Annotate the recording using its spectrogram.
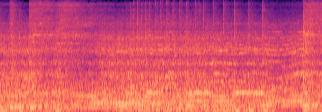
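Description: Live rock band playing loud, heard from within the audience: electric guitars and bass with a drum kit. From about two seconds in the guitars hold long notes over a fast run of drum and cymbal hits.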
